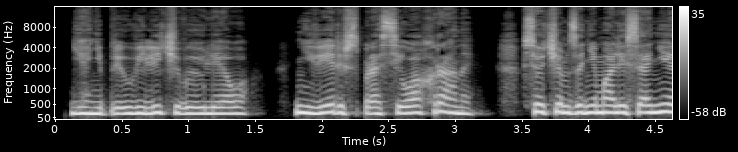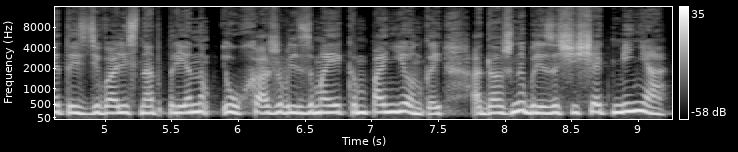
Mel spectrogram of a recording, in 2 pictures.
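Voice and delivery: loud, high, heated insistence; angry insistence. Acted. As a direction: press your point in anger. Amy keeps arguing angrily. (гневное настаивание)

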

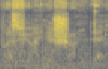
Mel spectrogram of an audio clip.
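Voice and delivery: ashamed whisper. Acted. Bound master whispering his shame as slaves watch. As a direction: mutter your shame to yourself.

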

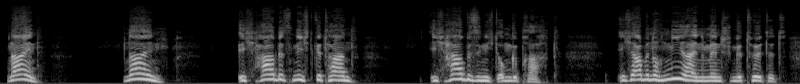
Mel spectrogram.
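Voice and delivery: high, loud, frantic denials; on the edge of collapse; accused man close to a nervous breakdown; near breakdown. A narrator's reading. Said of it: "Einem Nervenzusammenbruch nahe".

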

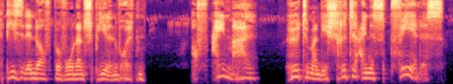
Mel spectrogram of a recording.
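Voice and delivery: ordinary delivery

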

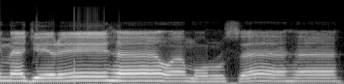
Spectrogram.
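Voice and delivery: مجريها slow chanted recitation, the ra vowel leaning toward e as majreha; recited with imala. Shown as a demonstration. Teacher recites the verse to students, slow melodic chant. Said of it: "هذه إمالة".

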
